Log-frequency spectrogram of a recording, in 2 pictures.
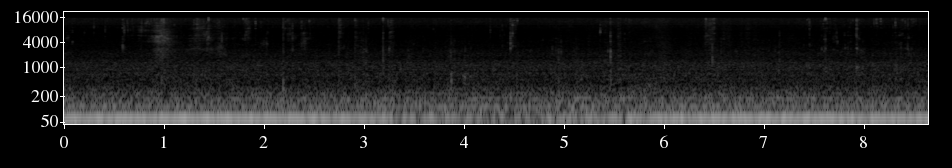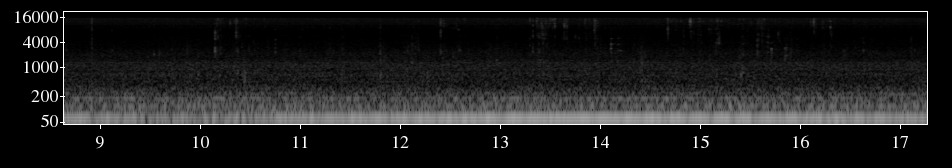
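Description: A person chewing and biting orange chicken, with scattered wet mouth clicks and smacks, over a steady low hum.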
